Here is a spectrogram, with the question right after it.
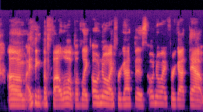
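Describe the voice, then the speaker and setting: A woman with an American accent, medium pitch, moderate pace and an ordinary speaking voice. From Chicago. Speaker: teacher. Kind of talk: interview conversation.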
